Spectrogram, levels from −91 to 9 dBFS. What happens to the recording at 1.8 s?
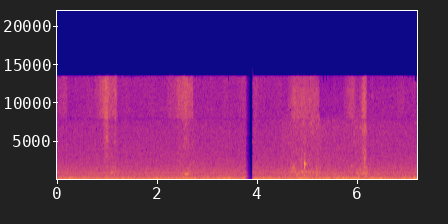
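Nothing goes wrong at 1.8 s: the speech carries on cleanly through that moment with no dropout, click or distortion.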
